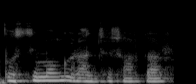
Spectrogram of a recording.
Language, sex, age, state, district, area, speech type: Bengali, male, 18-30, West Bengal, Murshidabad, urban, spontaneous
